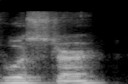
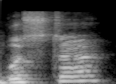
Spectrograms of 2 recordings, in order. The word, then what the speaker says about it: Worcester: Oswald of Worcester in my heavily Americanized accent there. I know that hurt your ears out. No, that was pretty good. Okay. In comparing the pronunciations, it's just interesting. Worcester and Worcester.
